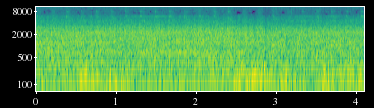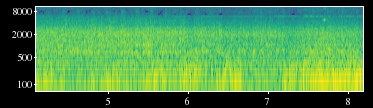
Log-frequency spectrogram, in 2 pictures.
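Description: A jet engine roars steadily nearby.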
